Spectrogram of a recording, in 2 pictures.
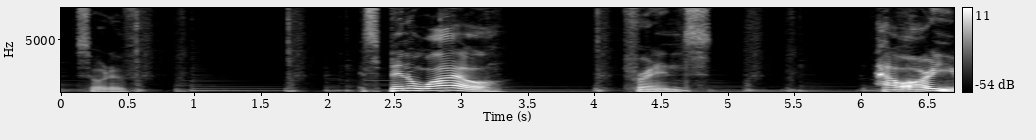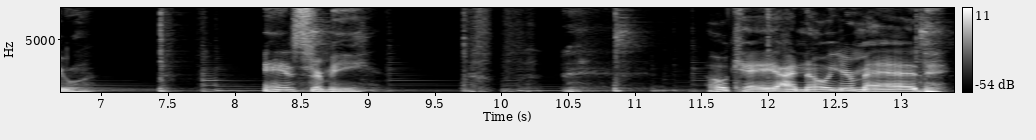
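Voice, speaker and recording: Playful male podcast host, lightish pitch. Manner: playful, joking, self-deprecating. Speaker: podcast host and story writer. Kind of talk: casual chat to listeners.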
